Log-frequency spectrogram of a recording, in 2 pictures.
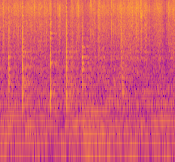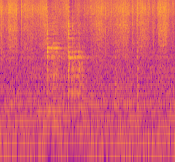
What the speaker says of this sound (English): You want to break the rice.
